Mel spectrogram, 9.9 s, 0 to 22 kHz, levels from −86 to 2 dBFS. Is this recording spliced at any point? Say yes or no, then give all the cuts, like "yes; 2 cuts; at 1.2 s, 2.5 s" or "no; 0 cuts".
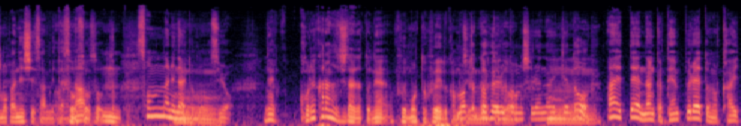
no; 0 cuts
